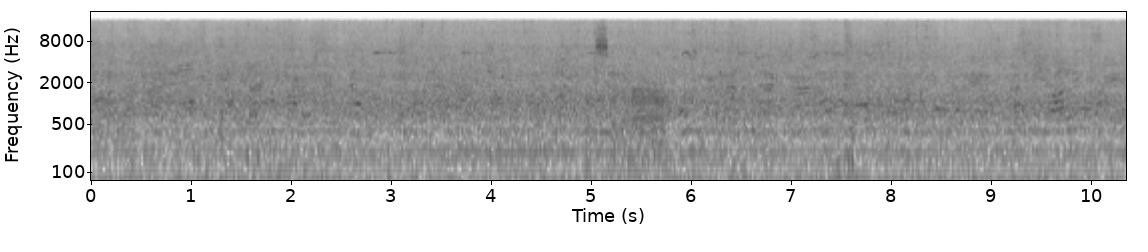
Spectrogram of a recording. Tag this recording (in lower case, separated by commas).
boat, speech, vehicle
